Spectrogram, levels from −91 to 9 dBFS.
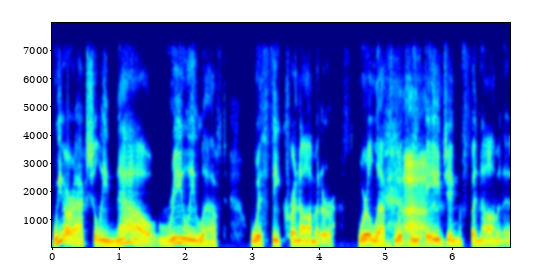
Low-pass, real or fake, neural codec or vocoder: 7.2 kHz; real; none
